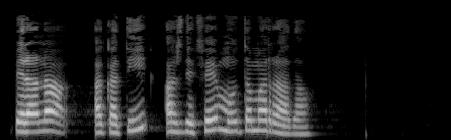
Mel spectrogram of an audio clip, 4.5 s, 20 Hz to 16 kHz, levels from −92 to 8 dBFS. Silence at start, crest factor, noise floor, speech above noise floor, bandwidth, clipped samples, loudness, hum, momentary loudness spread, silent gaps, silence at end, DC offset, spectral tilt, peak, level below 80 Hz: 0.15 s; 20 dB; -88 dBFS; 68 dB; 10.5 kHz; under 0.1%; -20 LUFS; none; 11 LU; none; 1.4 s; under 0.1%; -4.5 dB/octave; -2 dBFS; -82 dBFS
